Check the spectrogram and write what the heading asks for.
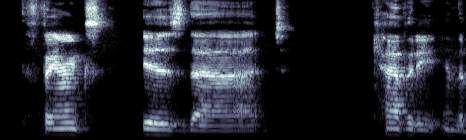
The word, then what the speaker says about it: pharynx: And by the way, we say larynx and pharynx Okay, that is how it is produced. That's how it's pronounced. You don't say larynx and you don't say pharynx.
